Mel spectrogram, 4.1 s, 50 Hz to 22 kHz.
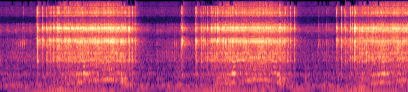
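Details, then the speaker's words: Janome 509 sewing machine, about 15 years old, squeaks and won't sew; the mechanism is turned slowly by hand after disassembly, giving a dry scraping that rises and fades with each turn; the cause is unclear. "скрежет непонятный Я вроде его тримения уже туда подводил сначала показалось что где-то здесь скребет за край цепляет"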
